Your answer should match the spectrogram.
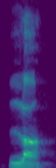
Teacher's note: ला जो है एक पार्श्विक व्यंजन है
